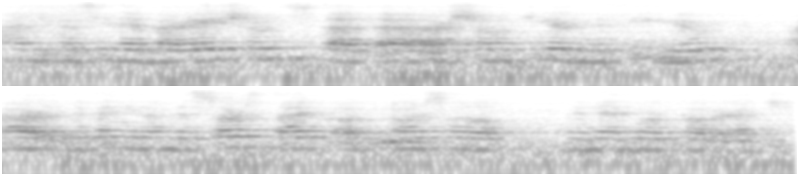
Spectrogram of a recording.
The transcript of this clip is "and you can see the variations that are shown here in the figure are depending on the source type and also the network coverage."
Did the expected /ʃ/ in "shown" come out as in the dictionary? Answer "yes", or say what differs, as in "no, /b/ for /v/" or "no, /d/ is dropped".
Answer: yes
